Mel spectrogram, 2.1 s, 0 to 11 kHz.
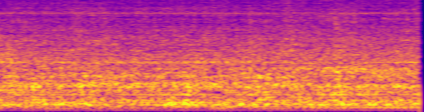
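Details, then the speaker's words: Late-90s 40-pint Whirlpool Accudry dehumidifier, Embraco reciprocating compressor, Emerson fan motor, opened up: steady hum with smooth fan rush; compressor and fan normal, discharge line warm, evaporator and return line getting cold. "But discharge line is getting warm, and the evaporator is getting cold already. Even the return line is getting a little cold."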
